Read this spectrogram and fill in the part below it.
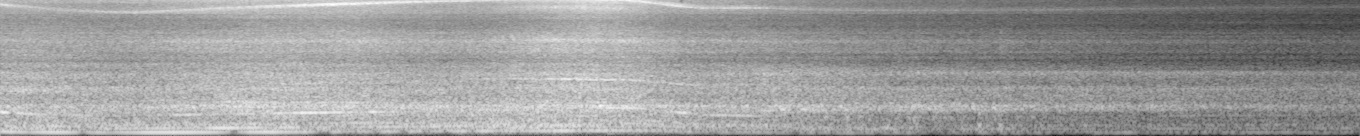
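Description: A train pulls away with a loud rumbling engine and a high whine, then fades into the distance.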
